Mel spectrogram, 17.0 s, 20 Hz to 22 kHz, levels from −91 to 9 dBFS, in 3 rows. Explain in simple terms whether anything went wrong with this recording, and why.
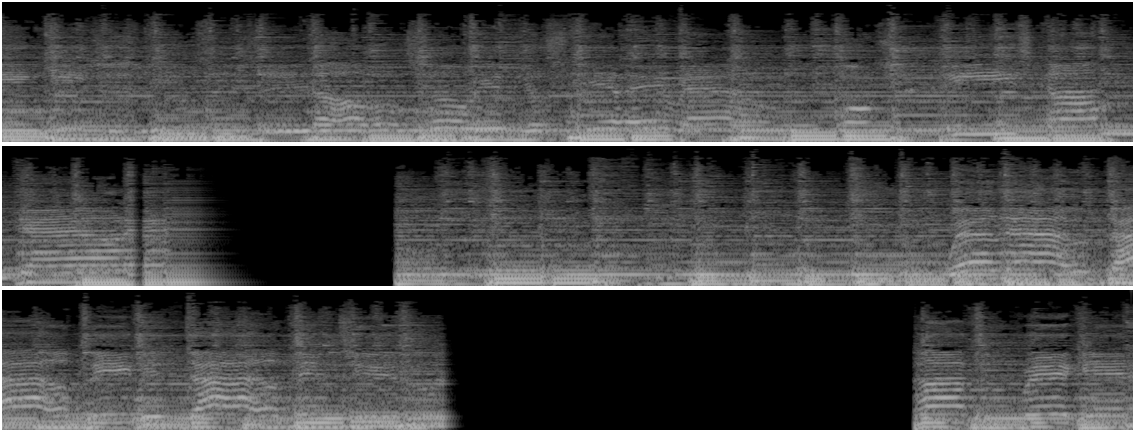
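Yes, several things went wrong, all from audio arriving late or not at all.

At 6.31 to 6.39 s there is a burst of packet loss. About 40 ms of sound was lost, and the receiver bridged the hole by stretching the last bit of sound and letting it fade before the audio picked up again.

At 6.43 to 6.49 s a short concealed packet loss follows. Another 40 ms failed to arrive, and the patch the receiver made up sounds like a quick smear or wobble before real audio returns.

The two longer breaks are long network dropouts. From 6.53 to 7.64 s about 1.1 s of audio is missing. The last sound trails off, then roughly two thirds of a second of silence follows. From 13.52 to 15.97 s about 2.4 s disappears, mostly as silence. In both cases the audio resumes further along, and the likely cause is the connection stalling.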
